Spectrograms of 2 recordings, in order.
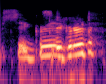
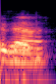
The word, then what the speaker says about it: Sigrid: Sigrid, Sigrid, Bane I and think. Sigrid.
